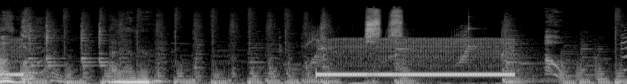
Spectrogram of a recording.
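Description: A single long ringback tone of an outgoing phone call to an ice-pop vendor, a steady electronic buzz lasting about two seconds, heard clearly through the line between stretches of voices talking.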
